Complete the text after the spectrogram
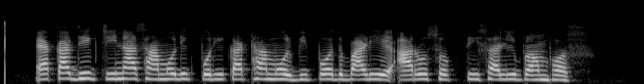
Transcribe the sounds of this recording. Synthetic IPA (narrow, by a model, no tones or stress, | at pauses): ɛkad̪ʱikt͡ɕinaʃamoɾik̚poɾikaʈʰamoɾbipod̪baɽieʔaɾoʃok̚t̪iʃalibɾɔmbʱoʃ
